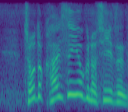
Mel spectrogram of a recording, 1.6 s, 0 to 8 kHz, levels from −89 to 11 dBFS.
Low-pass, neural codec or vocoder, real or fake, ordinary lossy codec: 7.2 kHz; none; real; AAC, 48 kbps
